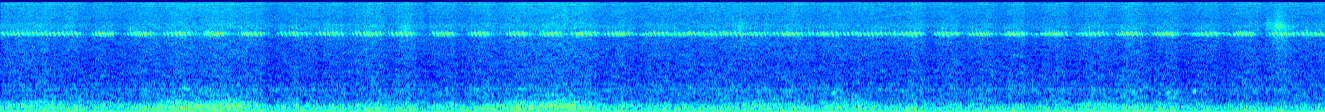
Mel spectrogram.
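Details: Nighttime crickets during fireworks: a high, rhythmic chirping trill repeating in quick pulses throughout, over rolling low rumbles and thuds from the explosions.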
